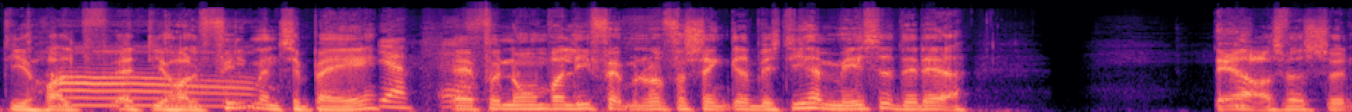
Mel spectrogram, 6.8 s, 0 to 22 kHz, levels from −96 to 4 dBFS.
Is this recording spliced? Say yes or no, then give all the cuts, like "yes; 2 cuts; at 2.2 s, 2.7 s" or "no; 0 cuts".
no; 0 cuts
